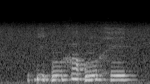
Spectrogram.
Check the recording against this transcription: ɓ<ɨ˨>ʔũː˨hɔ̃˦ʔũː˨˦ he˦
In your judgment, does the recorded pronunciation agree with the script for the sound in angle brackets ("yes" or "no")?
no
